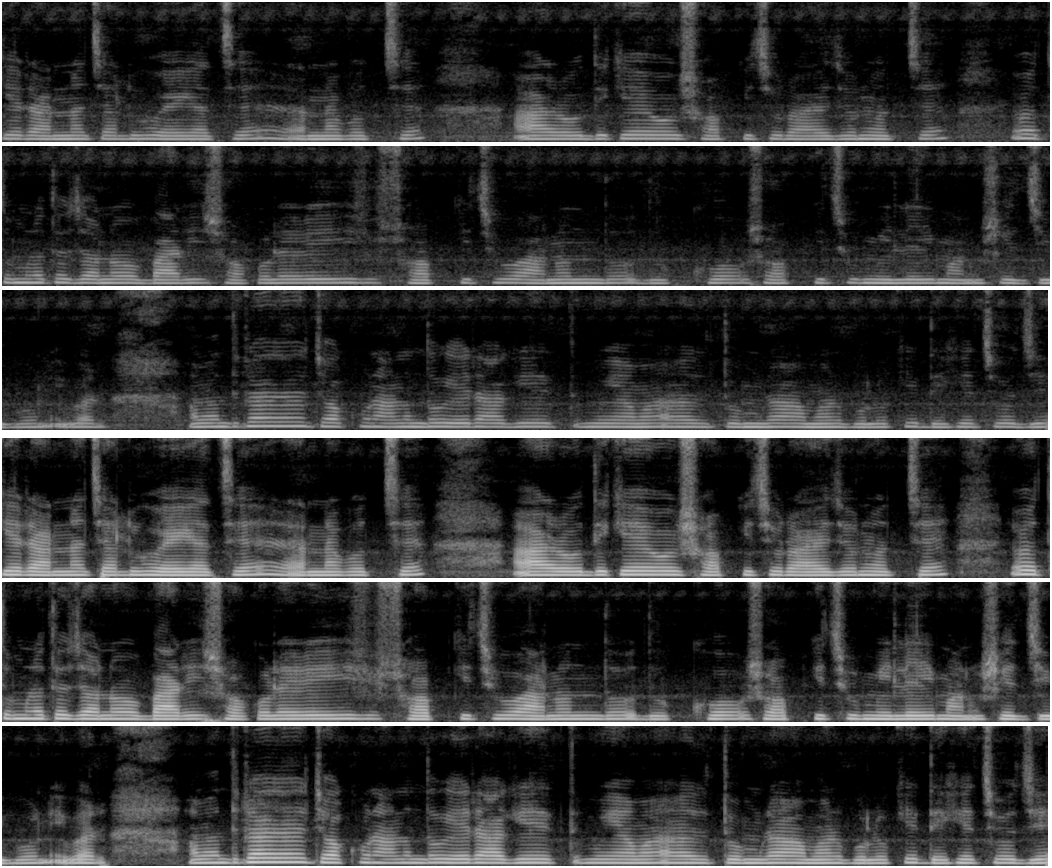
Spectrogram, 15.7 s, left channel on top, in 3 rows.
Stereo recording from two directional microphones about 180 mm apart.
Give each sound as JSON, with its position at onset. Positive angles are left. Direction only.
{"t": 0.0, "sound": "speech", "side_deg": -40}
